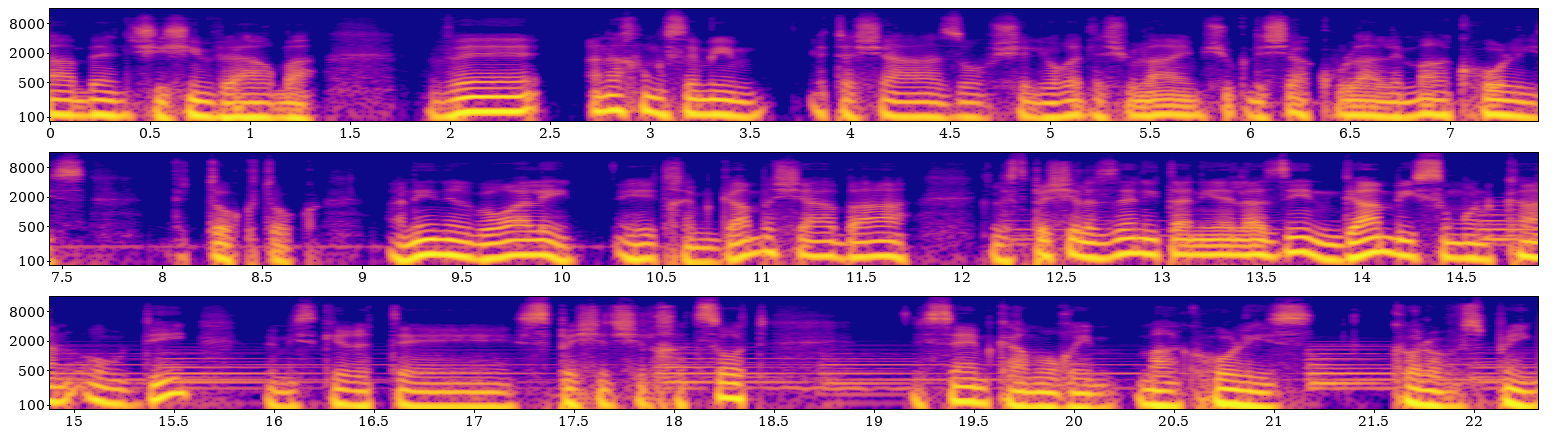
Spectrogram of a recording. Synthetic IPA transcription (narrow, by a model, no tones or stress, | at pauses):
abe̞nʃiʃimve̞ʔaʁba | ve̞ | anaχnumesamim | e̞thaʃaaːzo̞ʃe̞ljo̞ʁedleʃṵla̰ḭmʃukd̪eʃa̰kʰula̰le̞maʁkholis | veto̞kt̪o̞k | aniniʁɡoʁali | ijeit̪χe̞mɡambaʃaaːbaa | laspe̞ʃelaze̞nitanijḛleazinɡambeisumo̞nkʰanowdibemisɡe̞ʁetespe̞ʃelʃe̞lχat͡so̞t | nesajemkamoʁimːaʁkholizkʰolovspʁiŋ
